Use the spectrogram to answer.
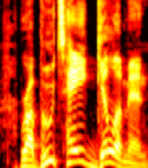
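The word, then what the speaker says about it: Roboute Guilliman: Primarch, Rabute Gilliman. That's how it's said.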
